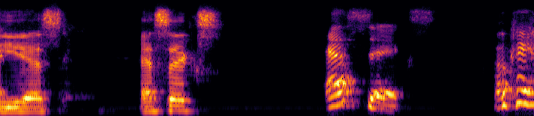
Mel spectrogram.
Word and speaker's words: Essex: are you still on ESSIS, ESSIS Street? How do you say it? Essex.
